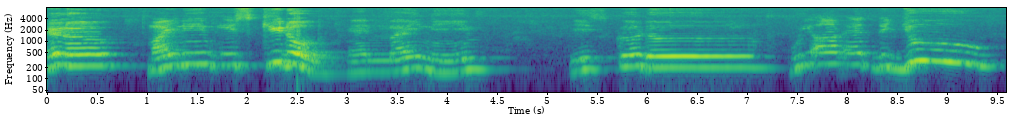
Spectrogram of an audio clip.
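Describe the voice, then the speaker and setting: A cartoonish character voice, female-sounding and fairly high-pitched for a woman, speaks at a very slow pace with a slight echo. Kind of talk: children's puppet show. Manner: playful, upbeat.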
